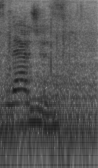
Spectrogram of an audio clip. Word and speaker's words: Natchez: We say it like a box of matches. Natches.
